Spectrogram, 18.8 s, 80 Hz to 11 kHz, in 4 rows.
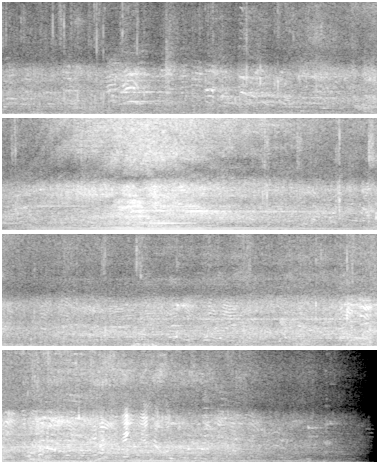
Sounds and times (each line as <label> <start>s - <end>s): Traffic sound 0.0s - 18.7s
Child 0.1s - 4.2s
